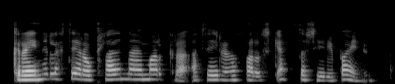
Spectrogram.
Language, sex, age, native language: Icelandic, female, 20-29, Icelandic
